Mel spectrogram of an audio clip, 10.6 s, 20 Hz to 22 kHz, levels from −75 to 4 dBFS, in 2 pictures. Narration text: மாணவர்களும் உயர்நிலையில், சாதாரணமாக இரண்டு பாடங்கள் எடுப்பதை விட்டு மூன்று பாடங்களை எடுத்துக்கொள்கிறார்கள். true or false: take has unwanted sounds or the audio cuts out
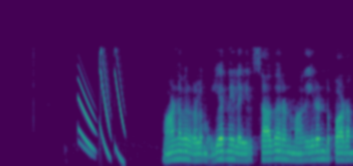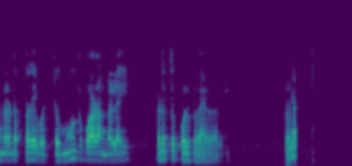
true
